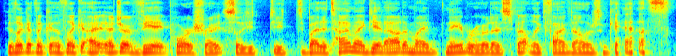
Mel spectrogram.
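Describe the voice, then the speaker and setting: A man's voice: mid-range voice, brisk, a little mellow. A man co-hosting a casual live stream, joking and laughing often. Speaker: co-host. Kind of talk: casual chat.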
